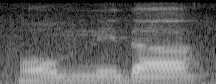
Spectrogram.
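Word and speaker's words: 봅니다: হদার ক্রিয়ামূল হচ্ছে হ এর নিচে কোন ভাচেম নাই তাহলে বি অফ নি দা উচ্চারণ কি দাড়াচ্ছে হোম নিদা এখানে মজার বিষয় হচ্ছে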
